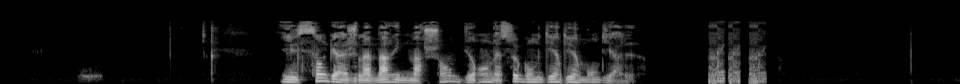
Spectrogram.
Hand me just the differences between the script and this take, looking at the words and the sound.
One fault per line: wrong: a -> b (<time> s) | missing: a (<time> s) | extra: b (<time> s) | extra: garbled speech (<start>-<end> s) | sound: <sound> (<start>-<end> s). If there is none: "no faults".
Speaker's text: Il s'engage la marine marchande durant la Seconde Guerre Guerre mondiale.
sound: laugh (7.1-7.7 s)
